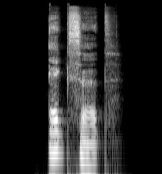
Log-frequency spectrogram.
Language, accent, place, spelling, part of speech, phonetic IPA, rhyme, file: German, Germany, Berlin, exet, verb, [ɛksət], -ɛksət, De-exet.ogg
- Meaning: second-person plural subjunctive I of exen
